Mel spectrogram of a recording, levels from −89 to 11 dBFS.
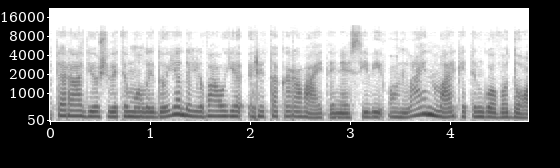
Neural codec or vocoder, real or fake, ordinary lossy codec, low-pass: vocoder, 22.05 kHz, 80 mel bands, WaveNeXt; fake; Opus, 16 kbps; 9.9 kHz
